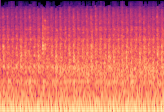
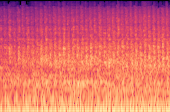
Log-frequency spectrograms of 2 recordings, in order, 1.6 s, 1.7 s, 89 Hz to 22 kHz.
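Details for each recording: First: 1951 Caterpillar D2 crawler diesel after first start: slow loping idle with heavy even thumps near stalling; engine shuts off before reaching low idle detent, low idle set too low, fixed by turning low idle screw. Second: 1951 Caterpillar D2 crawler diesel, first start after checkover, fuel pressure low (suspect transfer pump or filters): even low thump at steady idle, about eight pulses a second, no misses or knocks, no smoke; healthy idle.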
